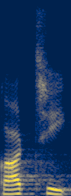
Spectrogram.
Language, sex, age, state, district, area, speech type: Tamil, female, 30-45, Tamil Nadu, Namakkal, rural, read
